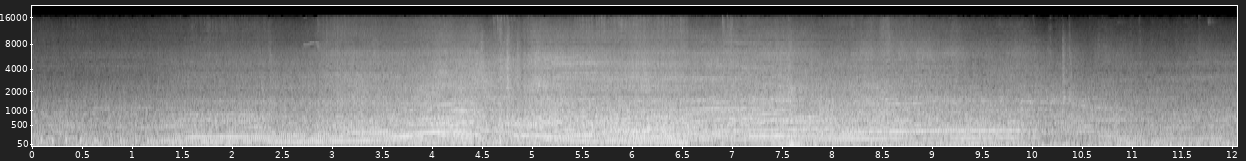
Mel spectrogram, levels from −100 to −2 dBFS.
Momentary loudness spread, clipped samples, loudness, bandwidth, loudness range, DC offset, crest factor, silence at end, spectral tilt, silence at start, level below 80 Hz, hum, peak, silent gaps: 13 LU; under 0.1%; -18 LUFS; 16.5 kHz; 6 LU; under 0.1%; 16 dB; 0 s; -5 dB/octave; 0 s; -32 dBFS; none; -2 dBFS; none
